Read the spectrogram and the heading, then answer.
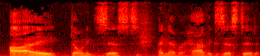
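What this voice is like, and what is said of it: Imitates another person's voice. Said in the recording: “I've actually been throwing my voice ... to do my Damon voice.”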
